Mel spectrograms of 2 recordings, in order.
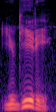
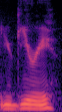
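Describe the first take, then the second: First: The middle consonant falls between R and L. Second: The middle consonant is an English R sound. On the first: The speaker calls it right. "It is something that is in between" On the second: The speaker calls it wrong. "there really is no R sound"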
